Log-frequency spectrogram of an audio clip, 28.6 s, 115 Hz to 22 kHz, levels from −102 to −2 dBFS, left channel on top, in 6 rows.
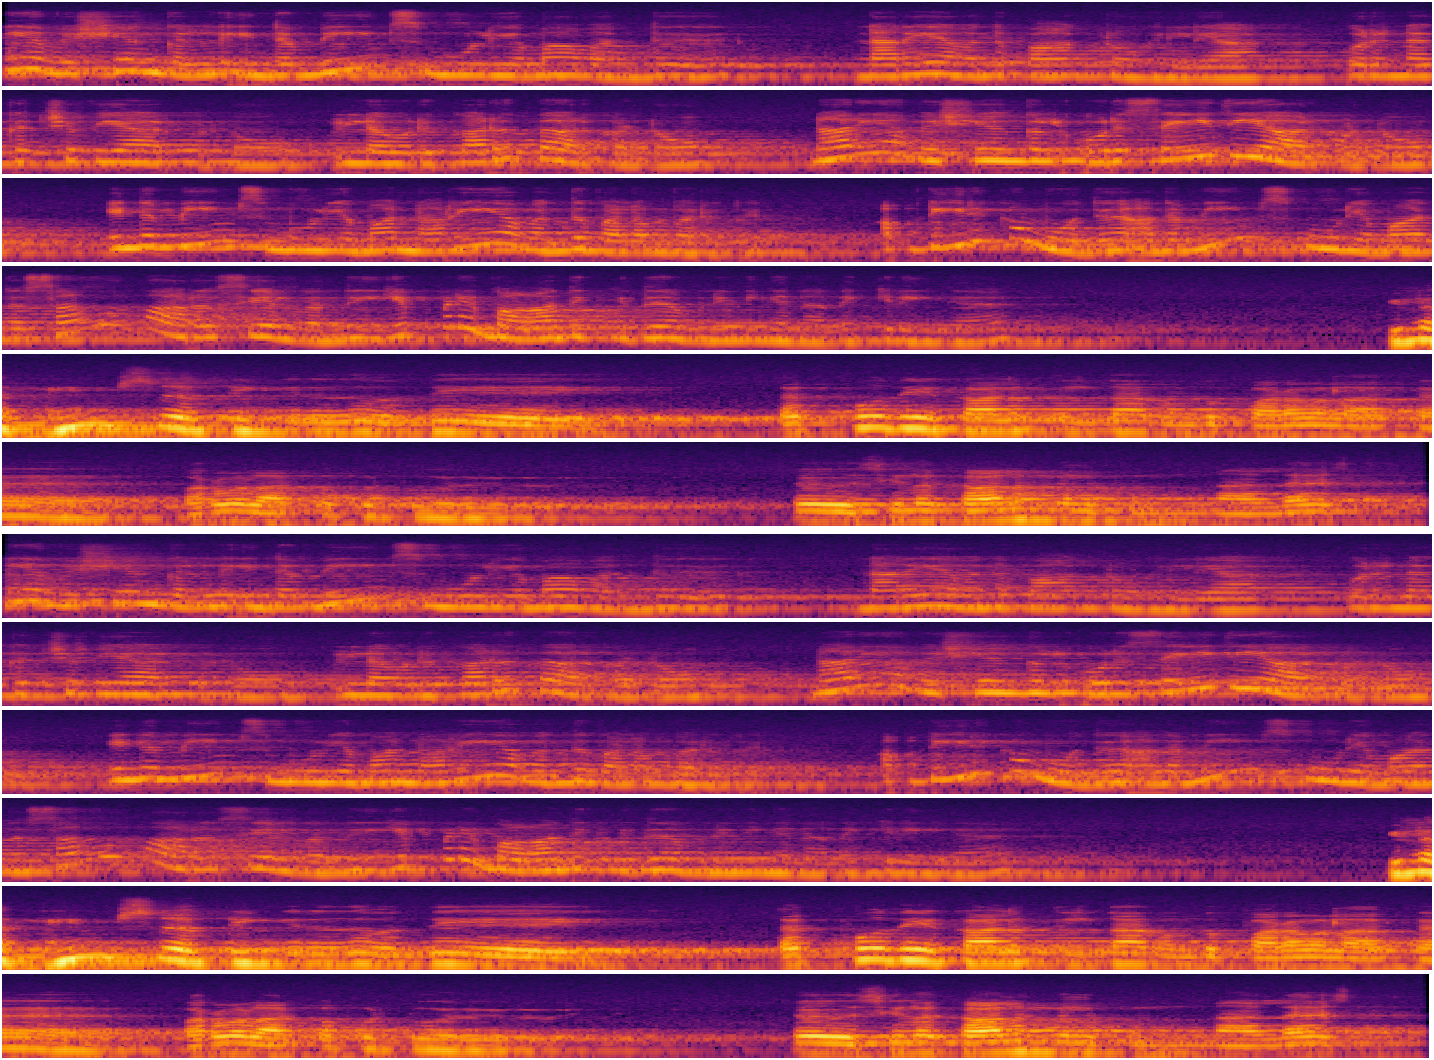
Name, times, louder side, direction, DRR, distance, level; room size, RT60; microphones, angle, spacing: voice 1, 0.0-2.4 2.8-4.2 4.5-7.1 7.5-9.5 9.9-11.9 12.5-17.7, left 1 dB, 85° left, 3 dB, 3.3 m, -29 dB
voice 2, 18.9-21.1 21.7-25.7 26.5-28.3, right 2 dB, 40° right, 8 dB, 1.4 m, -21 dB
29.5 x 27.0 x 7.1 m, 2.3 s
head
